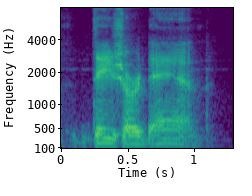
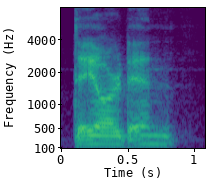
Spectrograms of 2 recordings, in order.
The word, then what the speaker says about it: Desjardins: The name in French is pronounced Desjardins. But they pronounce it here, like, Desjardins.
